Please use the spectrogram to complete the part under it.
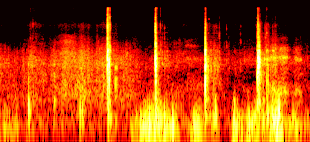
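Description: Four sharp chopping strikes of an axe splitting wood, spaced roughly evenly, with low rustling and thuds between blows.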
